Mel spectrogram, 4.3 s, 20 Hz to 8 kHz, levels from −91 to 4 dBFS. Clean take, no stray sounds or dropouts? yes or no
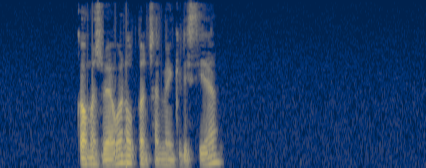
yes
